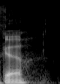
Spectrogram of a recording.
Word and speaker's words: VSCO: It's Visco. It's from the French word.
